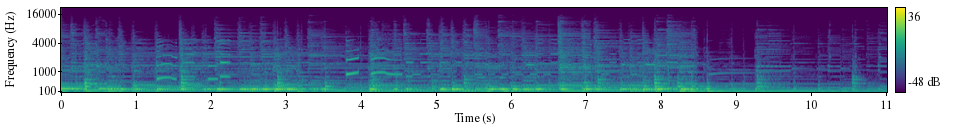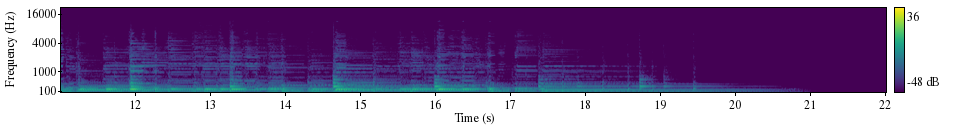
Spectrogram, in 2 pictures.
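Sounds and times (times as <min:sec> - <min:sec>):
acoustic music composition: 0:00.0 - 0:20.8.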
